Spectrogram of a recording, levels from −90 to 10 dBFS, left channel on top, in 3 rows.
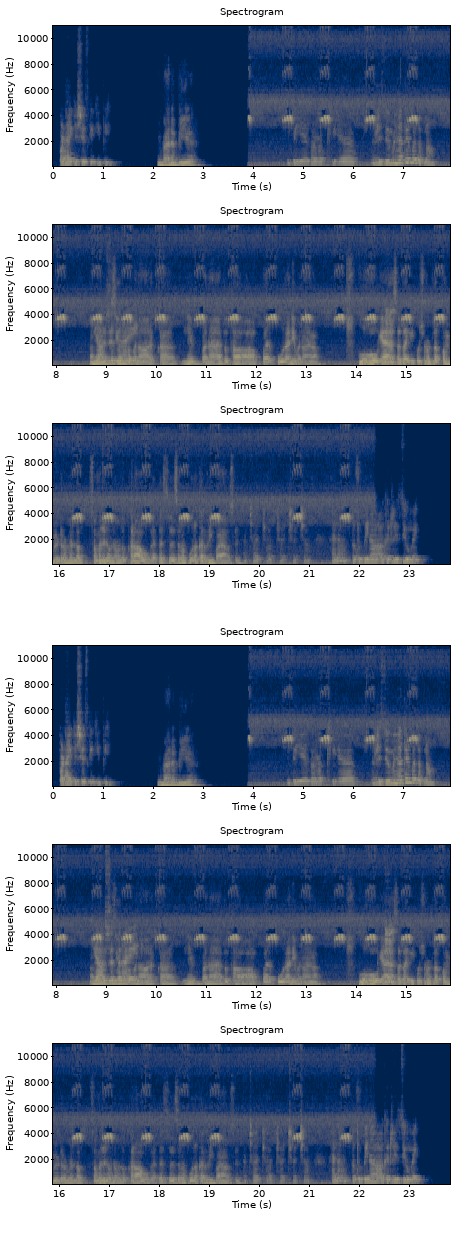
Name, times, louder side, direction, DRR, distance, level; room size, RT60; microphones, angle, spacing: voice 1, 0.1-1.1 4.7-6.1 6.3-7.6 8.7-9.8 14.6-14.8 19.8-20.5 20.9-21.0 21.4-23.2, equal, 75° right, 1 dB, 1.4 m, -34 dB
voice 2, 2.1-2.9 8.7-13.3 13.8-19.6, left 2 dB, 75° left, 3 dB, 0.9 m, -31 dB
sound 1, 3.9-22.3, left 1 dB, 5° left, 0.3 m, -35 dB
3.7 x 2.3 x 2.3 m, 0.30 s
head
